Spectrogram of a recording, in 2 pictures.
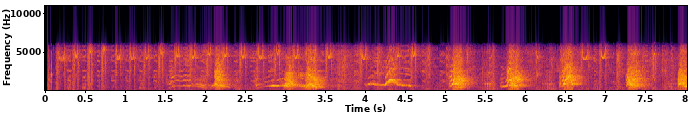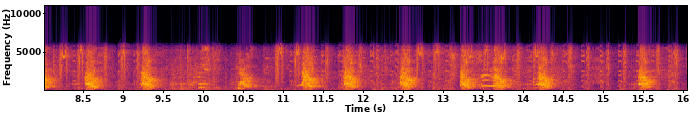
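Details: Several pet dogs going crazy, excited by a small hand-held squeaker, barking in rapid irregular bursts, roughly eighty-six barks a minute, sharp and overlapping, with brief squeaks between.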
